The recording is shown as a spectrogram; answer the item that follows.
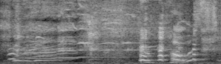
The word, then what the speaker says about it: riposte: Riposte? Is that what? It's riposte. Riposte. It's French.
